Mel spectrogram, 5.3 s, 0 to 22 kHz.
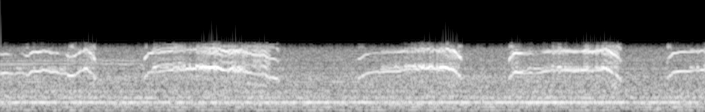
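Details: Peregrine falcon nest at LOTOS, Gdańsk, 14 May 2022 at 11:07, a parent feeding: long, nasal, strained wails with stacked harmonics, several in a row with short gaps, against constant mechanical hum.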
